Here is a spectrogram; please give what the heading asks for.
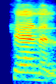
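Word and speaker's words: colonel: സോ ഇവിടെ ആ ഒരു OL, it is completely silent and we read it as kernel.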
